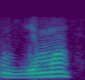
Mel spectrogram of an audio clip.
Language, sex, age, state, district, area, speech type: Odia, male, 18-30, Odisha, Nuapada, urban, conversation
